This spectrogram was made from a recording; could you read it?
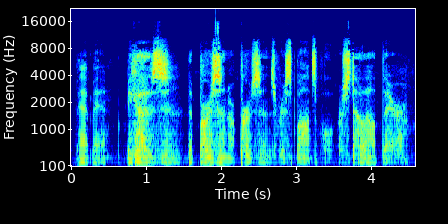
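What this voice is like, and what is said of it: Batman character voice. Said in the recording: “I can't do the bad voice that long”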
